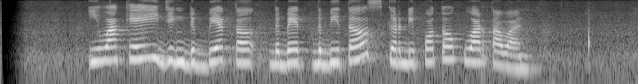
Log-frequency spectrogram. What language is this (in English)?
Sundanese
